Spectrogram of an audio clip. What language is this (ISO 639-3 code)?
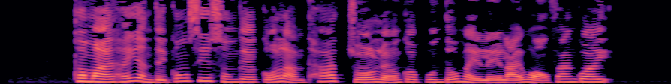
yue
